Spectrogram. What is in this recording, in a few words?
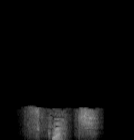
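"scratch" English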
